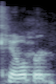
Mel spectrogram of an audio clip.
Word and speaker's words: Kohlberg: spelled that way no it's spelled kohlberg and I don't know why it's pronounced killberg but it is my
